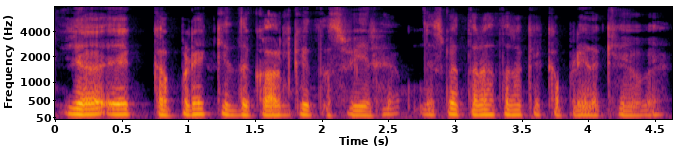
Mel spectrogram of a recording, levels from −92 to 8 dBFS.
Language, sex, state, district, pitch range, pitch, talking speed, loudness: Hindi, male, Jharkhand, Deoghar, 120-145 Hz, 130 Hz, 205 wpm, -19 LUFS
